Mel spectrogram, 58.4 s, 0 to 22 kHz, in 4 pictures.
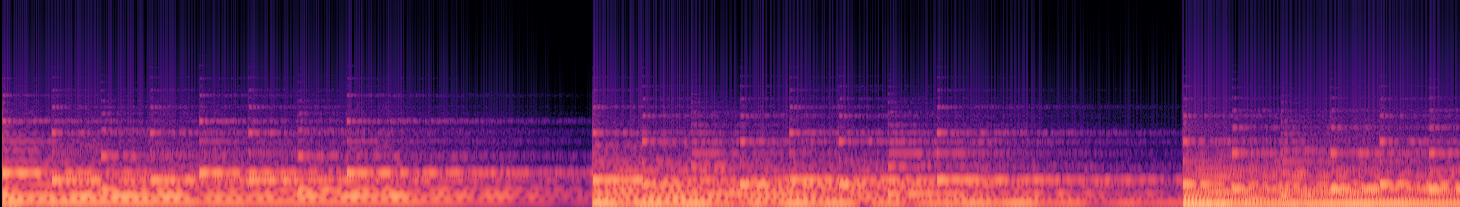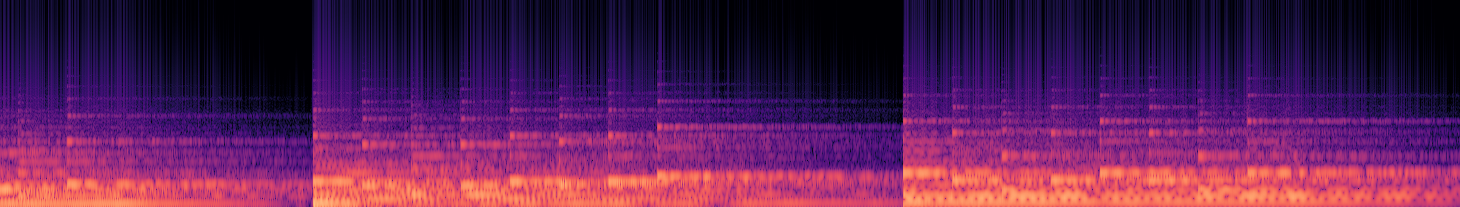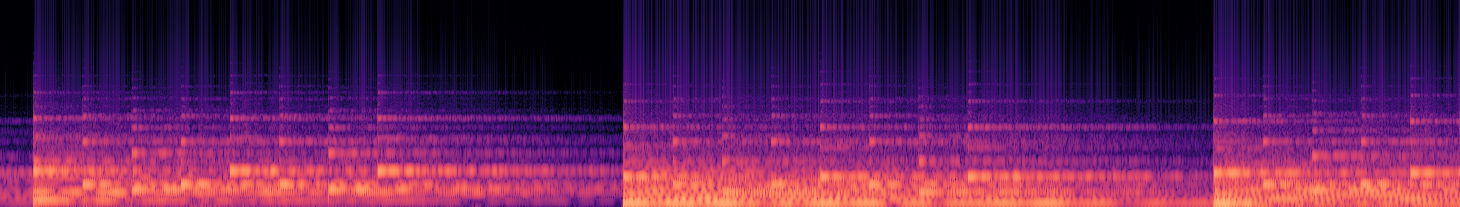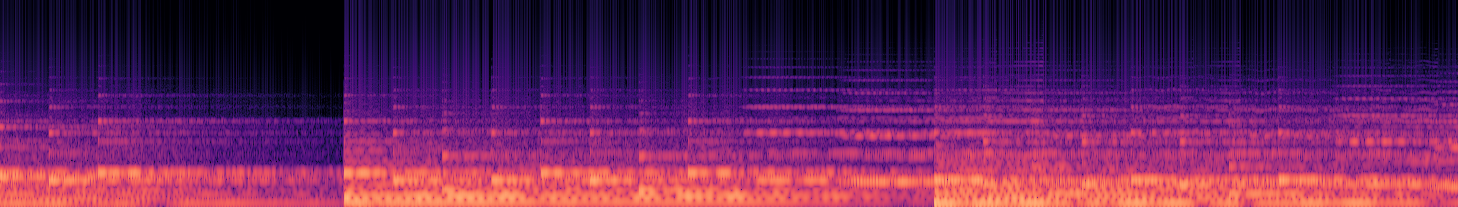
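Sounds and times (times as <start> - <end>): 
ambient techno house music: 0.0 - 58.3.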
